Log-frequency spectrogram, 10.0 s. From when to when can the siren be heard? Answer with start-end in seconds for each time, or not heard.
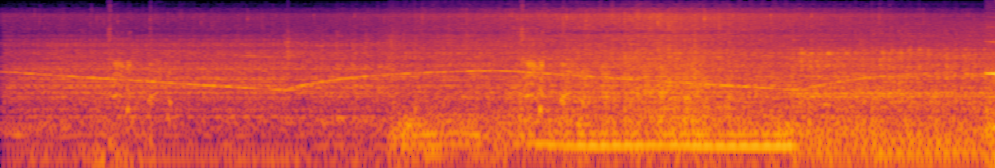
0.0-9.9.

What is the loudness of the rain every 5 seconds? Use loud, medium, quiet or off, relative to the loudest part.
quiet, loud.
